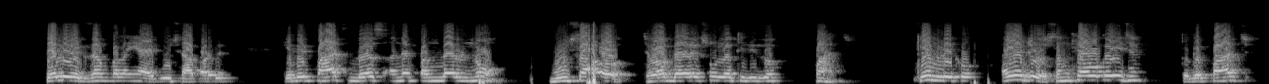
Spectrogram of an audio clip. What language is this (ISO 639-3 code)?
guj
